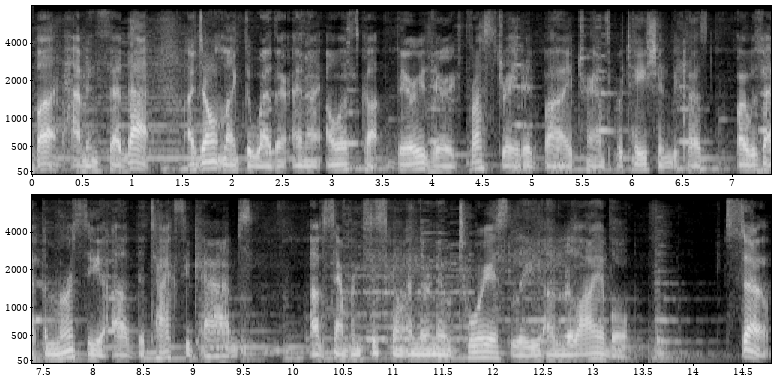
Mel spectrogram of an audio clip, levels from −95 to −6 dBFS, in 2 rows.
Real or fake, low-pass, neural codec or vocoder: fake; 7.2 kHz; codec, 44.1 kHz, 7.8 kbps, Pupu-Codec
